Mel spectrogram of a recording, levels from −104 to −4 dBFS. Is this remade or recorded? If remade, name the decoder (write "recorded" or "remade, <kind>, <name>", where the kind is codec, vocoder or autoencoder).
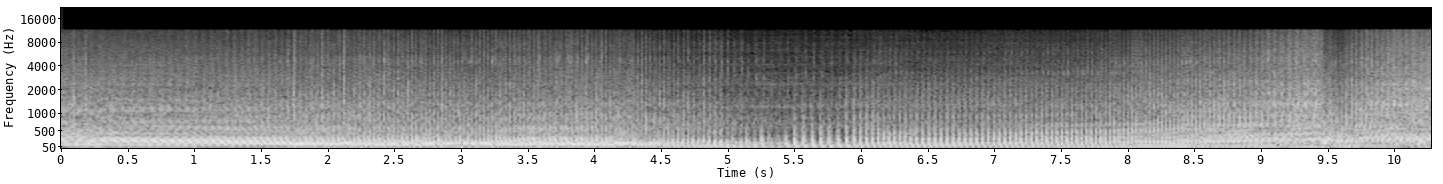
recorded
